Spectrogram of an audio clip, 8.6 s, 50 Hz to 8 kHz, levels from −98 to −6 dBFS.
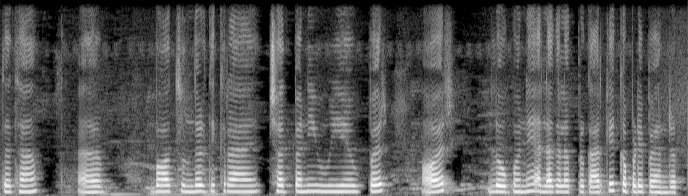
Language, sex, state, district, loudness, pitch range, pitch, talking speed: Hindi, female, Uttar Pradesh, Lucknow, -16 LUFS, 235-250 Hz, 245 Hz, 155 wpm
